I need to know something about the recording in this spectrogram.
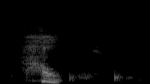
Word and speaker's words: hate: short ah hat now this e is what we call the silent e it's only there not to be pronounced but to effect that vowel when we have vowel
